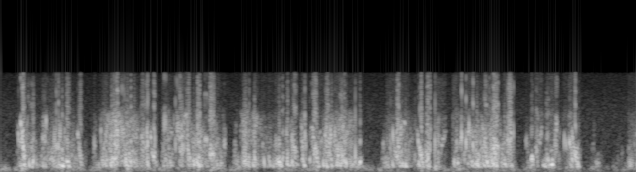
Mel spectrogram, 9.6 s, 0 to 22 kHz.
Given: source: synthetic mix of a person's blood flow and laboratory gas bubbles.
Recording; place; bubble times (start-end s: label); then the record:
Doppler ultrasound of blood flow; precordium
0.23-1.29 s: bubbles
1.39-1.44 s: bubbles
1.47-2.37 s: bubbles
2.42-3.39 s: bubbles
3.60-5.44 s: bubbles
5.78-6.69 s: bubbles
6.77-7.74 s: bubbles
7.87-8.71 s: bubbles
9.40-9.56 s: bubbles
From the record:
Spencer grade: 4 (maximum detectable bubble signal sounding continuously throughout systole and diastole of every cardiac period, and overriding the amplitude of the normal cardiac signals); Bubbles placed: anywhere in the cardiac cycle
